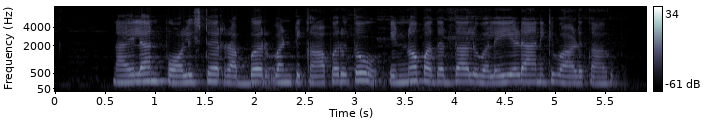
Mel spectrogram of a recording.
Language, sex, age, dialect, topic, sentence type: Telugu, female, 18-24, Utterandhra, agriculture, statement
